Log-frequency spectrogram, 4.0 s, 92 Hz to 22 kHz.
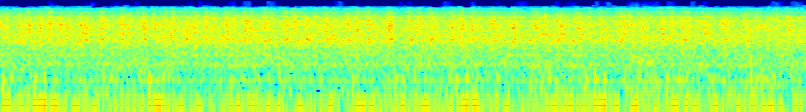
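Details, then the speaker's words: MGB with freshly rebuilt Weber 45DCOE carburettor (new jets, float height set), idling cold before reaching temperature: lumpy, uneven low pulse, some beats stronger; owner suspects one choke doing more work than the other; unconfirmed. "what you think about it. It sounds like one choke's doing more work than the other."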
